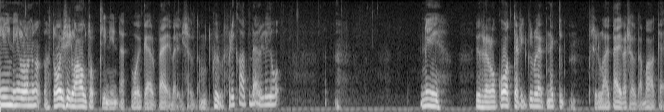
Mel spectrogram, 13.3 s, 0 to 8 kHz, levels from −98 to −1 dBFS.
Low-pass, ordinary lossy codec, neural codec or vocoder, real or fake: none; none; none; real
